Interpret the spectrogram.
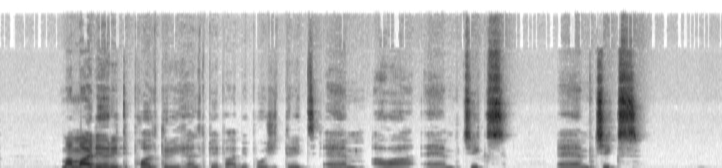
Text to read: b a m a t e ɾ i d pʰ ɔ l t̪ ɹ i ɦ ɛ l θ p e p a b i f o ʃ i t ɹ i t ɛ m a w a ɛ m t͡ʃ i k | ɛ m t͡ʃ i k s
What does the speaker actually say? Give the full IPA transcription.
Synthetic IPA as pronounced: m a m a d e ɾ i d pʰ ɔ l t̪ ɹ i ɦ ɛ l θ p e p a b i f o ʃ i t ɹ i t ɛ m a w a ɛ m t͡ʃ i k | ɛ m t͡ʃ i k s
